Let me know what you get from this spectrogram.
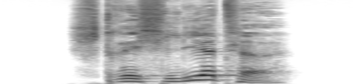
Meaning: inflection of strichliert: 1. strong/mixed nominative/accusative feminine singular 2. strong nominative/accusative plural 3. weak nominative all-gender singular
- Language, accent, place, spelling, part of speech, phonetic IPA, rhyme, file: German, Germany, Berlin, strichlierte, adjective / verb, [ʃtʁɪçˈliːɐ̯tə], -iːɐ̯tə, De-strichlierte.ogg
